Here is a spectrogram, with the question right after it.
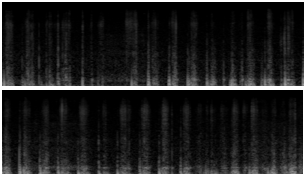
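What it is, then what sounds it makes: Faux leather notebook cover. Fingertips and nails tap and scratch the front cover of a closed navy faux leather journal held upright with its strap visible. About thirty quick, dull, low-pitched taps arrive in a loose rhythm of roughly four per second, with soft scratching between them and each tap dying away almost at once.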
